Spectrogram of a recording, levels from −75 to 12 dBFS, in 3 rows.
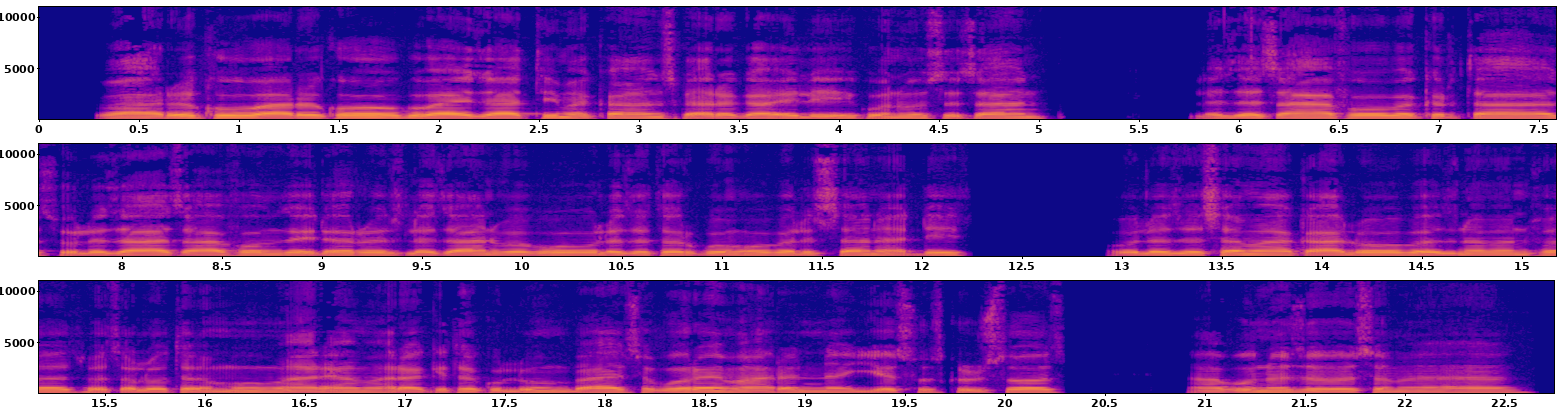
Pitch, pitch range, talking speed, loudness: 135 Hz, 120-145 Hz, 85 wpm, -16 LUFS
